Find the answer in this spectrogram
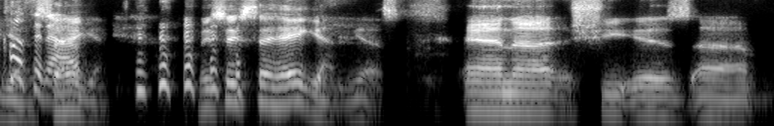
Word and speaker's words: Sahagun: Did I pronounce that right, Missy? Sahagun. Sahagun. Sahagun. Missy Sahagun, yes.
